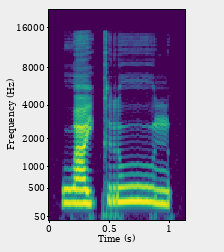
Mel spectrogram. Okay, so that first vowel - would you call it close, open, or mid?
open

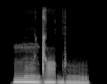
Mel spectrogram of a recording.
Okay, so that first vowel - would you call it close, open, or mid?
close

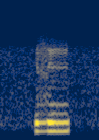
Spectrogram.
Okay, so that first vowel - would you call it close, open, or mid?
close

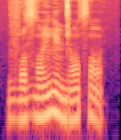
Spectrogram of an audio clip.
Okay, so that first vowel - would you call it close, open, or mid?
mid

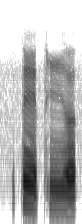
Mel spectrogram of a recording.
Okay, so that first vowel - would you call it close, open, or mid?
mid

